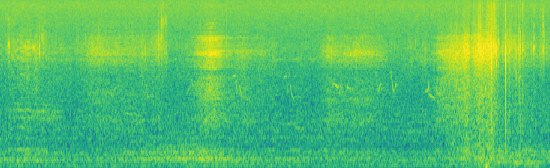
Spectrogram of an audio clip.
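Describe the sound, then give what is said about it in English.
A steady, droning hum of many honeybees buzzing on a beehive frame about a third covered with bees, continuous and fairly even in loudness, with a brief faint click near the end and no voices. “And the frame is lightly covered, probably about by a third with bees.”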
